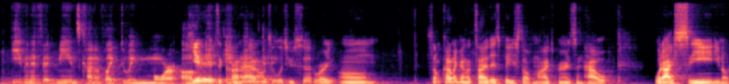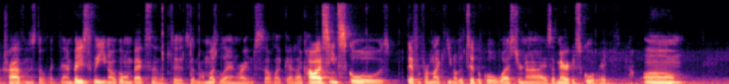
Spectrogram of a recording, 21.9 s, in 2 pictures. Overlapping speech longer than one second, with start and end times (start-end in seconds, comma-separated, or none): 2.8-4.1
